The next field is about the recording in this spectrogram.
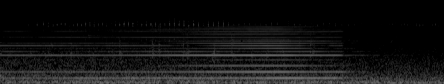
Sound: wheels whirring

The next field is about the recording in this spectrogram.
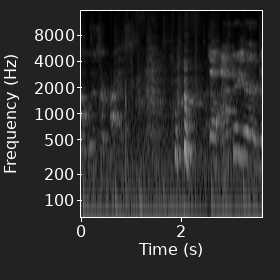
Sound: laughs

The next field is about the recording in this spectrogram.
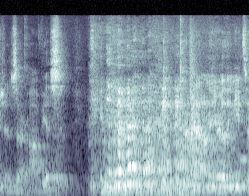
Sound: audience laughing

